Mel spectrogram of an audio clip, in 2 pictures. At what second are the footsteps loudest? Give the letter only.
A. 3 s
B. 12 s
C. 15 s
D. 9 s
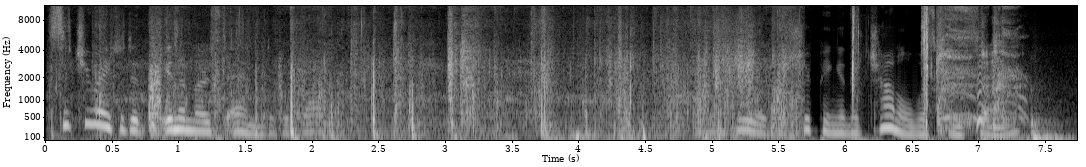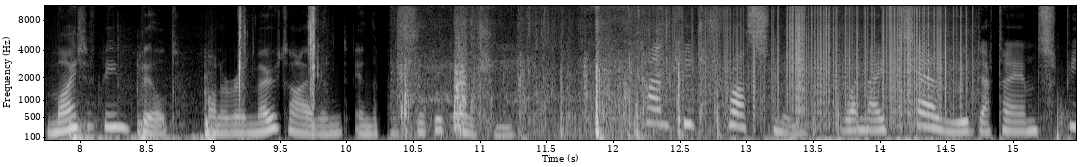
B.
